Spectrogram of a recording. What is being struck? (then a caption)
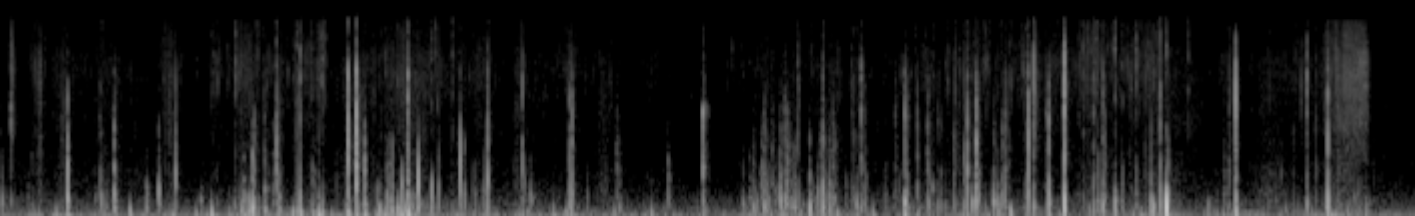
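Clear plastic sheeting over a rounded object. Fingertips of both hands rub and scratch clear plastic film wrapped over a large rounded object, making soft crinkles. The sound is a quiet, dense run of short, sharp crackles and ticks over a low rumbling rustle, with a few louder snaps toward the end.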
